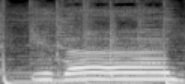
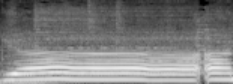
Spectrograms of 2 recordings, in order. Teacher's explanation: Idza, panjang 2 ketukan. Jaa, panjang 5 ketukan.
